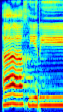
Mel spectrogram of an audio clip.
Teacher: Huruf ra dibaca secara tarqiq karena diharokati kasrah, maka ra-nya tipis. · Mad tabi'inya ya sukun sebelumnya kasrah, huruf yang disukunkannya nun. Maka ra-nya panjang, boleh 2, boleh 4 atau 6 harokat, asal konsisten dalam sekali baca. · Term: mad arid li sukun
